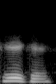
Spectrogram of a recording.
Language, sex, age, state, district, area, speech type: Hindi, male, 45-60, Uttar Pradesh, Prayagraj, rural, conversation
